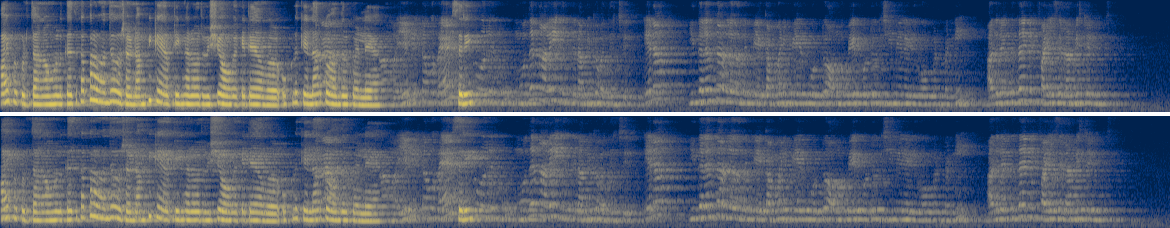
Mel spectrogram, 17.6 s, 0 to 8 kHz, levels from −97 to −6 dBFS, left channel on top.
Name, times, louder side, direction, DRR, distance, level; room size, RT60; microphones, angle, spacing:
voice 1, 0.0-5.7 6.9-7.1, left 5 dB, 50° left, 11 dB, 0.3 m, -24 dB
voice 2, 4.7-5.1 5.7-10.0 10.3-14.5 14.8-16.6, equal, 35° left, -3 dB, 2.9 m, -42 dB
14.0 x 8.9 x 5.2 m, 1.5 s
head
